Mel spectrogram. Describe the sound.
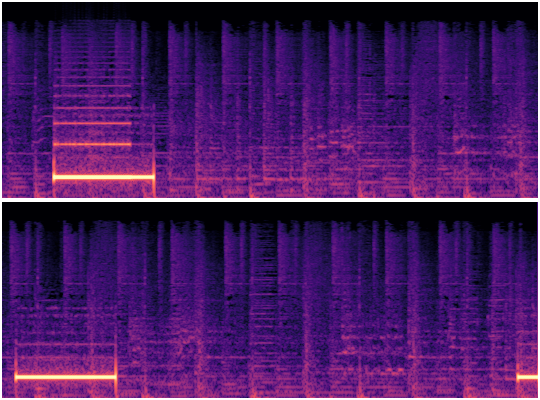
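Telephone line tones while a call to a restaurant fails to get through: three long, steady, loud beeps, each about a second, spaced several seconds apart, with faint rapid ticking in between.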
